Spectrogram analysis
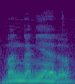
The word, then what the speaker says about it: Manganiello: We are looking at how to pronounce the name of Joe as Italian. If we were lost Manganello. Manganel. Manganello.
